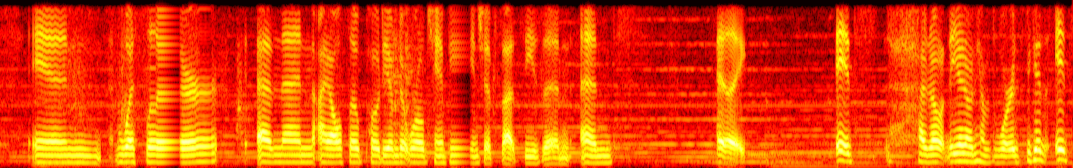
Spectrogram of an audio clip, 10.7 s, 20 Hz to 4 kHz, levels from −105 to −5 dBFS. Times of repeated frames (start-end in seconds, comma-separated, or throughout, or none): none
